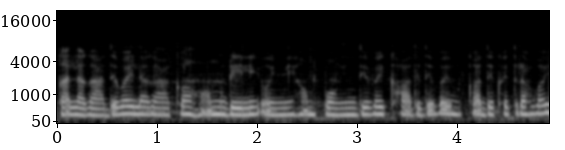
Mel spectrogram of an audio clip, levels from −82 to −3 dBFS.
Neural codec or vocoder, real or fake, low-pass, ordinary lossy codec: none; real; none; none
